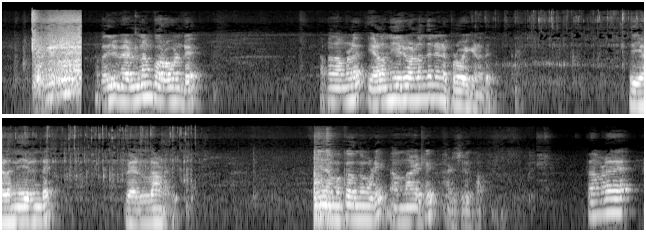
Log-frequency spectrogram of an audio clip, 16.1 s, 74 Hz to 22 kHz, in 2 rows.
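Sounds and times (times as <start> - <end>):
liquid trickling and splashing: 6.1 - 10.6
man speaking: 9.6 - 10.3.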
